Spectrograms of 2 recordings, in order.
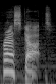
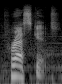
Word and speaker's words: Prescott: a church out in prescott arizona that's spelled like prescott but it's prescott that's how we know you're from here if you say it like prescott and we are all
